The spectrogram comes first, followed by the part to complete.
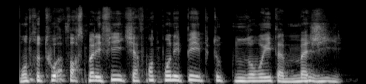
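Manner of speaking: enraged, furious, high-pitched battle-cry shout. Playing his character, who just kicked a helmet in annoyance: angry shout. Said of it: "Peut-être même que je crie".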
